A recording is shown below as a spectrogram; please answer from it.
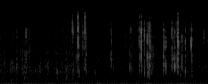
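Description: A small clear plastic parts bag crinkling faintly in the fingers as it is handled, in a few scattered bursts of crackles.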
